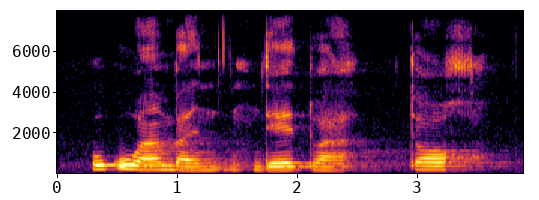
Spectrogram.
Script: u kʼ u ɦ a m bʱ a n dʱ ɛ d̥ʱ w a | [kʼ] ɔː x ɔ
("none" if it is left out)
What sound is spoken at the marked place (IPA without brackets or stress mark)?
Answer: tʼ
